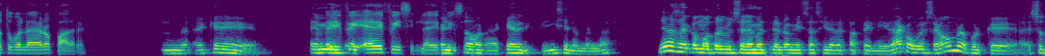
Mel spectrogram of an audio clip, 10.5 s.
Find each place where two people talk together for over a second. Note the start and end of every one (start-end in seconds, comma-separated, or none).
none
